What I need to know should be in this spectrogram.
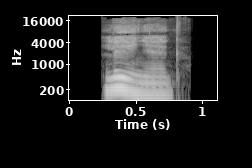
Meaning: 1. essence, substance (the vital and most important part) 2. point (a topic of discussion or debate)
- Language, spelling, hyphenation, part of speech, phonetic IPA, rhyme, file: Hungarian, lényeg, lé‧nyeg, noun, [ˈleːɲɛɡ], -ɛɡ, Hu-lényeg.ogg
